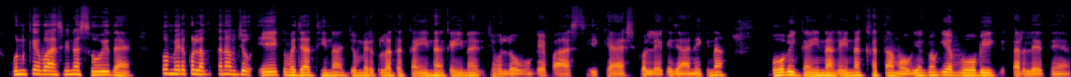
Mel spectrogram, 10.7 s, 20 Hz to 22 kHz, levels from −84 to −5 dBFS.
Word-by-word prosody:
उनके 190 +2 +1
पास 185 -3 +2
भी 180 - 0
ना 195 - +2
सुविधा 160 -4 +2
है। 115 -2 -2 0.3
तो 220 - +1
मेरे 205 -1 +2
को 210 - -1
लगता 185 -2 0
है - - 0
ना - - +2
अब 190 - -2
जो 180 -3 0 0.2
एक 160 -1 +1
वज़ह 140 -1 +3
थी 130 - -1
ना, 135 +2 0
जो 125 -1 -3
मेरे 125 -1 0
को 125 - -6
लगता 125 0 0
है - - -10
कहीं 115 +2 -1
न 125 0 +3
कहीं 120 -2 -2
न 125 +1 +1
जो 110 -1 -5
लोगों 105 0 -3
के 110 +1 -4
पास 100 -1 -5
थी 105 - -6
कैश 100 0 -5
को 110 - 0
लेके 100 +2 -1
जाने 105 +1 0
की 125 - -11
ना 145 +2 +1 0.5
वो 140 +3 +7
भी 150 0 +5
कहीं 125 0 +3
न 130 -1 +5
कहीं 120 0 +1
न 135 +1 +3
ख़त्म 120 0 0
हो 105 -1 +1
गई 120 - +2
है 130 - +3
क्योंकि 140 +2 0
अब 140 -2 +2
वो 135 0 +4
भी 135 -1 +3
कर 110 0 -3
लेते 105 -1 -2
हैं। 100 0 -4
125 Hz, 310 wpm, -23 LUFS, 110-150 Hz, 0.5 s, वो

